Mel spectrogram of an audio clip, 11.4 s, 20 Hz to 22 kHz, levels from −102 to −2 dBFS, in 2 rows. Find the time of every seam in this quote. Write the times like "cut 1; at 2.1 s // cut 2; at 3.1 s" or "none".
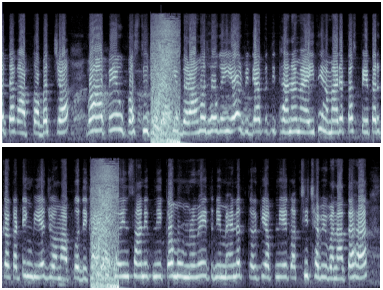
cut 1; at 2.4 s // cut 2; at 7.2 s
